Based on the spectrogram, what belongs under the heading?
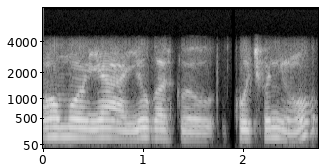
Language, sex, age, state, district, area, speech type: Nepali, male, 18-30, West Bengal, Jalpaiguri, rural, conversation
